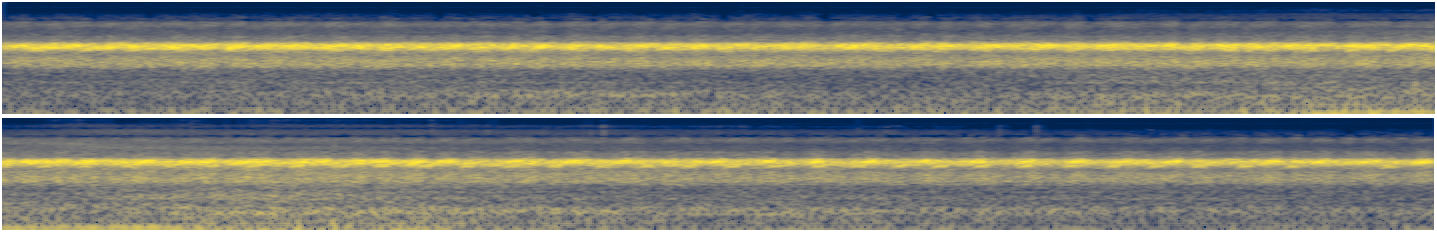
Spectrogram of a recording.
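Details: Many frogs calling together in a continuous shrill, buzzing chorus that never pauses, with a faint low rumble partway through.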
